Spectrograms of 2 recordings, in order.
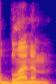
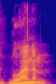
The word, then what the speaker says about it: Blenheim: oh my oh someone told me how to pronounce it I messed it up I'll Blenheim that's what it is Blenheim that's right Blenheim it's pronounced as Robin thank you very much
